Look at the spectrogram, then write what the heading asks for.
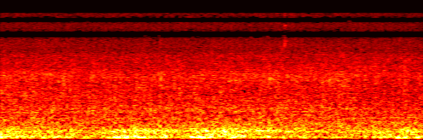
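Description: Heavy rain pouring down steadily in a thunderstorm: a constant hiss with a deep, uneven rumble underneath.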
